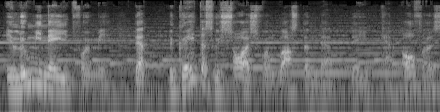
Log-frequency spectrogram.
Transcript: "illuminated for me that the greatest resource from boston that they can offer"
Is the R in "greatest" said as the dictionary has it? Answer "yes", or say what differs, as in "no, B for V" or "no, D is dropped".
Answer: yes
